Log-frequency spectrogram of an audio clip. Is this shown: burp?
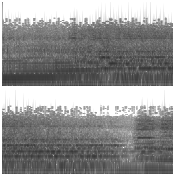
no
